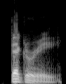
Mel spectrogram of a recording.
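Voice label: "beggary", American English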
